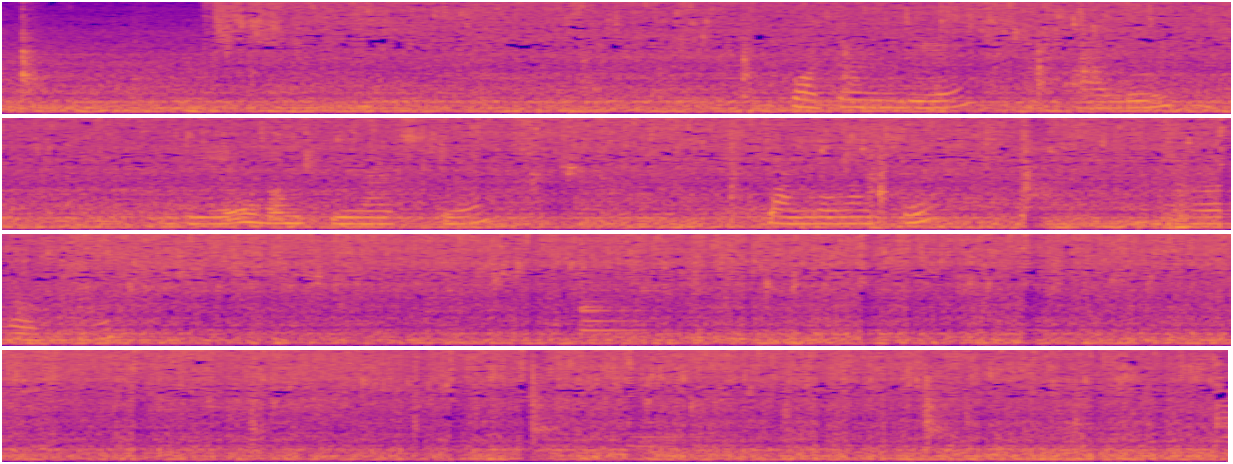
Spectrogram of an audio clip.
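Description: Oil sizzles loudly as vegetables fry in a hot pan.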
